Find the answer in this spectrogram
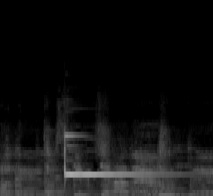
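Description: A single bright bell-like ding strikes about two-thirds of a second in and rings out, fading over about a second, over light cheerful background music.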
